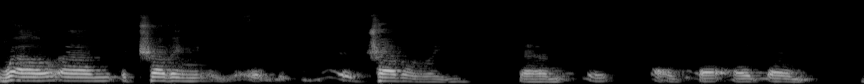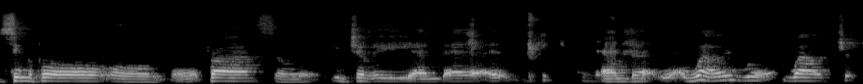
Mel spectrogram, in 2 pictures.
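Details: 65-year-old man with non-fluent aphasia after a big stroke 10 years earlier, also unable to write or spell; real, not acted; non-fluent aphasia.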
